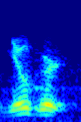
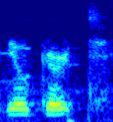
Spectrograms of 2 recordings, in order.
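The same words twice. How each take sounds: First: The final T is soft and barely pronounced. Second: The final T is clearly and crisply pronounced. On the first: "Americans don't even like enunciate the T" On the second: "They don't say yogurt"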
